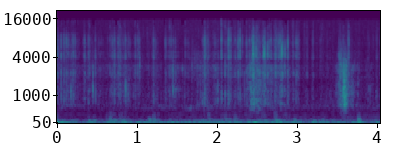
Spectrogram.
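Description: Irregular rustling and crunching on dry, gravelly ground over a low rumble.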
